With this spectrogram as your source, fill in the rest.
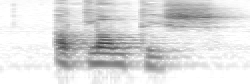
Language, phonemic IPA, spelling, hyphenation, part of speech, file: Dutch, /ɑtˈlɑn.tis/, Atlantisch, At‧lan‧tisch, adjective, Nl-Atlantisch.ogg
- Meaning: of or relating to the Atlantic Ocean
